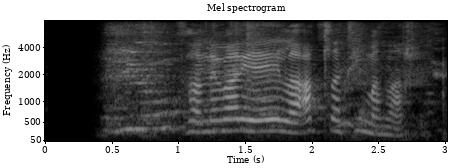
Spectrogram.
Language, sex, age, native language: Icelandic, female, 12, Icelandic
